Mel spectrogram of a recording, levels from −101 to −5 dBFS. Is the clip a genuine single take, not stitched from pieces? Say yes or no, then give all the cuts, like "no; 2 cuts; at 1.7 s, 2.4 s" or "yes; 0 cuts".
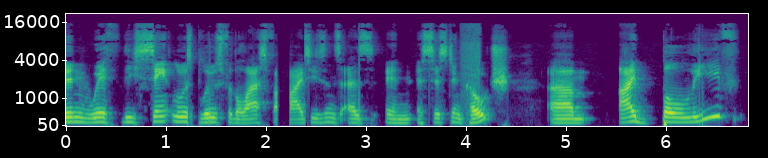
yes; 0 cuts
